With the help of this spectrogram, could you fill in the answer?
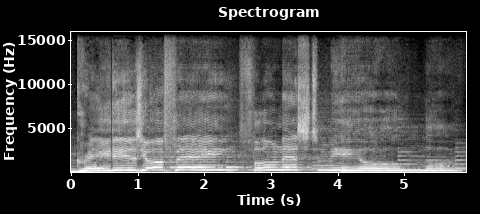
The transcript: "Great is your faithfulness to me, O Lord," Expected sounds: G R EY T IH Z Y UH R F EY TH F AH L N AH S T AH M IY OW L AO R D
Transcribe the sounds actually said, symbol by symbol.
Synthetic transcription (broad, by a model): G R EY T IH Z Y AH R F EY TH F AH L N AH S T M IY OW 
